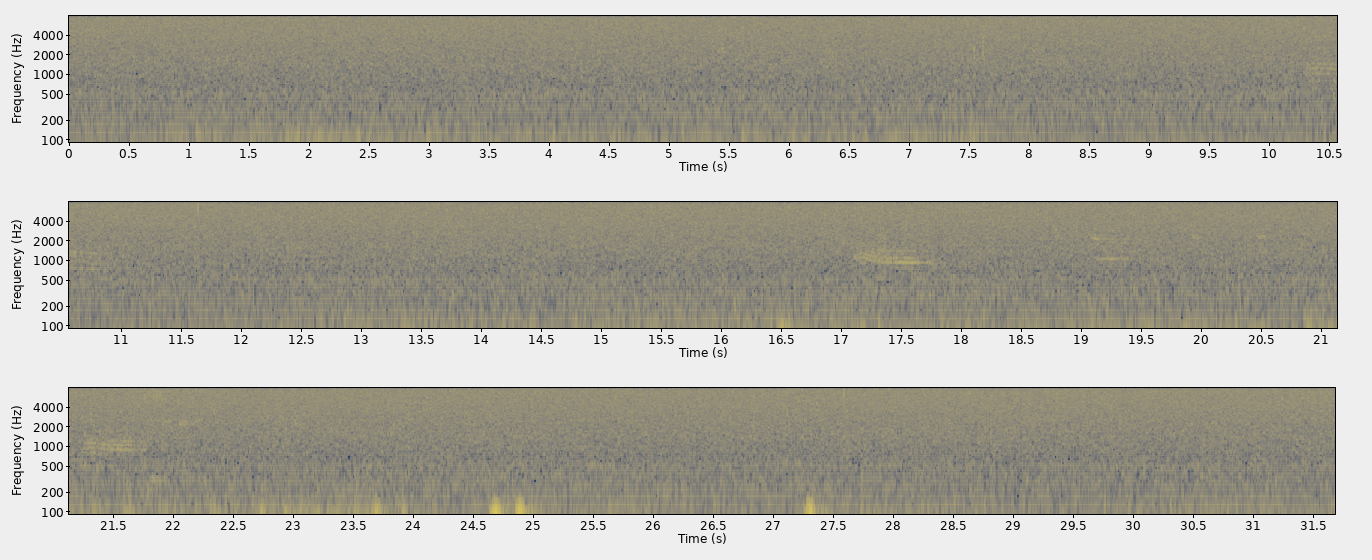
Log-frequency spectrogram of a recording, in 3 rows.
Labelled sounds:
10.2	11.0	killer whale, southern resident, 0.28 to 1.8 kHz
16.9	18.0	killer whale, southern resident, 0.57 to 2.1 kHz
21.2	21.9	killer whale, southern resident, 0.43 to 1.6 kHz

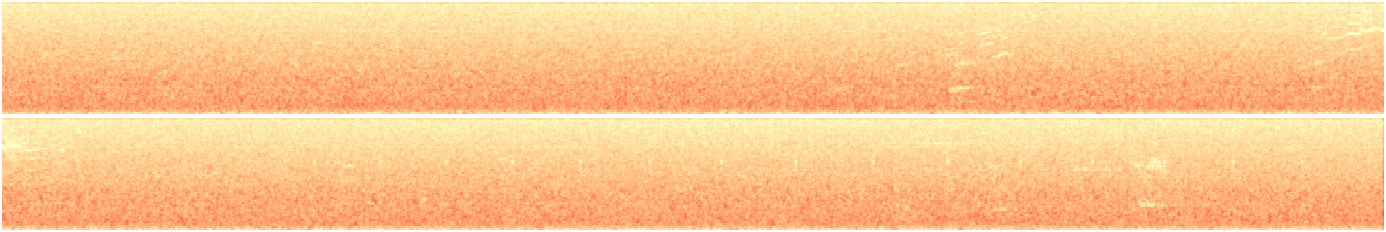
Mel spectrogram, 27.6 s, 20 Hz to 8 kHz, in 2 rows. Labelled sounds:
13.6	14.3	killer whale, northern resident, G clan, 3.2 to 3.9 kHz

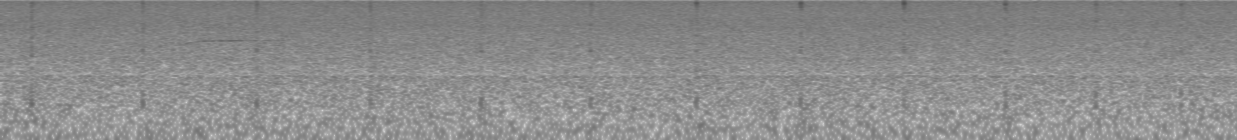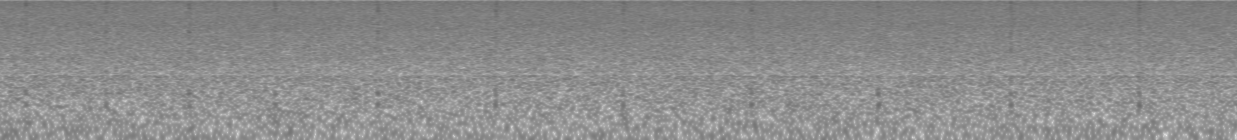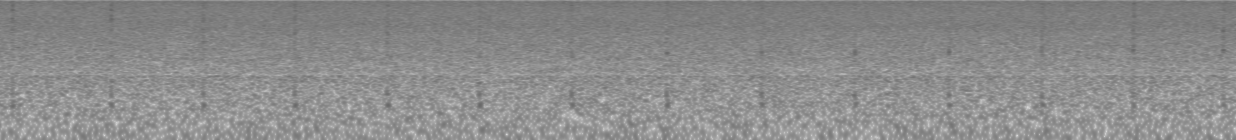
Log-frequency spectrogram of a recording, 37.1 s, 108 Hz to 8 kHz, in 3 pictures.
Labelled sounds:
2.0	2.4	killer whale, northern resident, A clan, 2.2 to 2.3 kHz

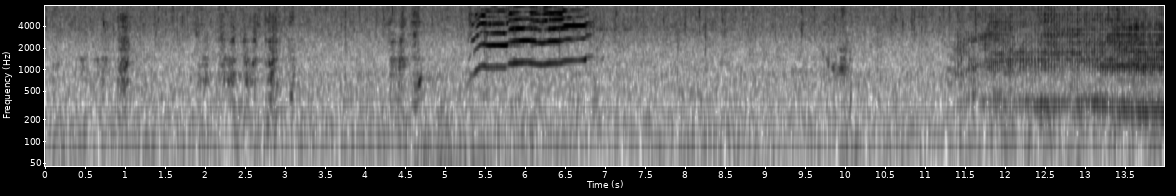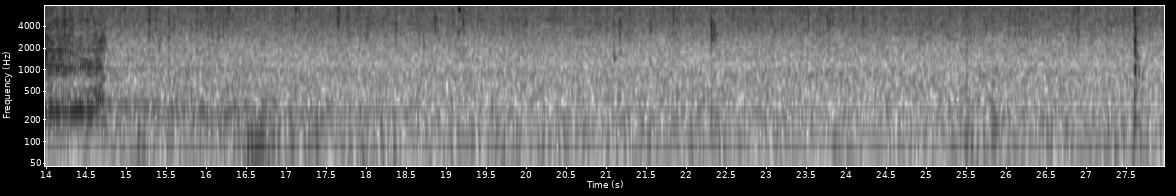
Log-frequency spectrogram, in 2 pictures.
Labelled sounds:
2.5	2.8	humpback whale, 1.2 to 1.4 kHz
4.3	4.6	humpback whale, 1.0 to 1.5 kHz
5.3	6.9	humpback whale, 0.78 to 8.0 kHz
9.8	10.1	humpback whale, 0.88 to 1.4 kHz
11.5	12.5	humpback whale, 0.97 to 3.0 kHz
13.2	13.7	humpback whale, 0.88 to 4.0 kHz

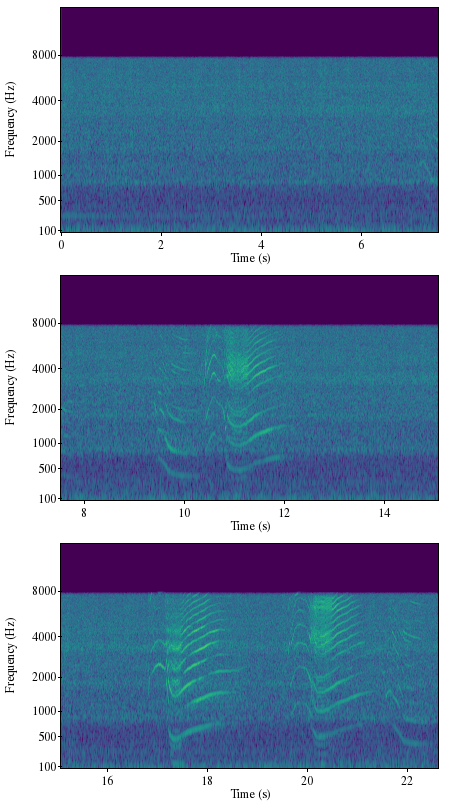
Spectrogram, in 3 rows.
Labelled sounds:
7.4	7.8	killer whale, Bigg's (transient), 1.9 to 2.2 kHz
9.4	10.2	killer whale, Bigg's (transient), 0.35 to 6.8 kHz
10.5	12.0	killer whale, Bigg's (transient), 0.45 to 8.0 kHz
17.2	18.3	killer whale, Bigg's (transient), 0.45 to 8.0 kHz
19.7	21.4	killer whale, Bigg's (transient), 0.98 to 8.0 kHz
21.7	22.4	killer whale, Bigg's (transient), 0.35 to 4.3 kHz

